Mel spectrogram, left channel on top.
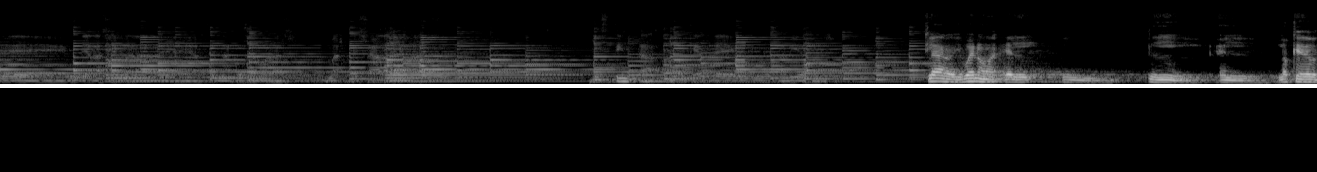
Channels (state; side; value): silent; right; 54 dB below the other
